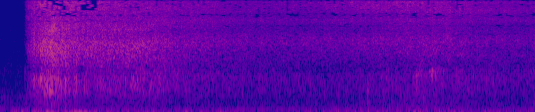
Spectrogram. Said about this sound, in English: Do you see the steam? Do you see it vaporizing up?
